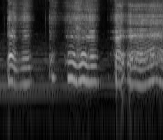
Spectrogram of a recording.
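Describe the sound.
A girl cries in several wavering, high-pitched wailing bursts separated by short gaps, the last one longest and loudest.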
